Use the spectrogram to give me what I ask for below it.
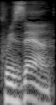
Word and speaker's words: present: To present. Vous voyez ce qui se passe à chaque fois pour le verbe. En fait, l'accentuation, elle est sur la deuxième syllabe.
